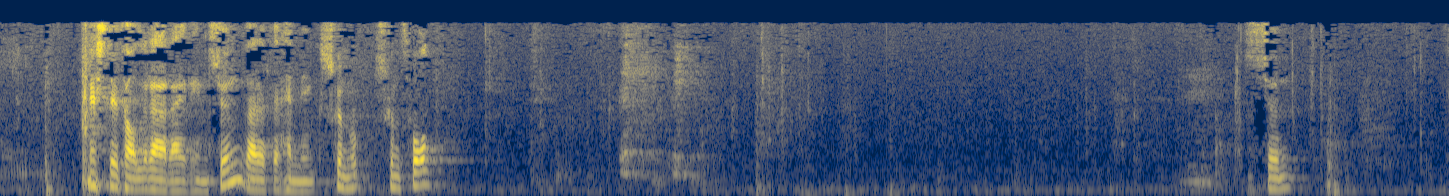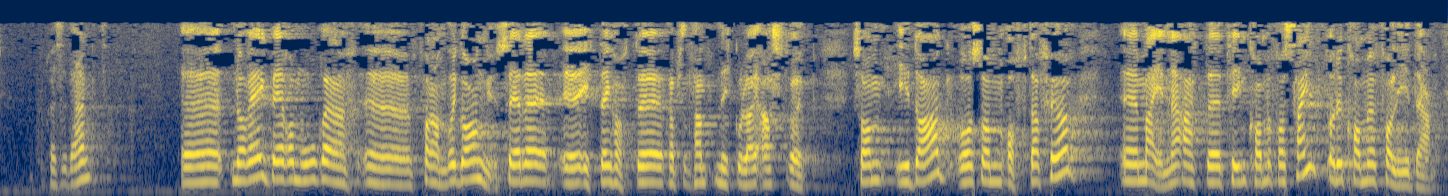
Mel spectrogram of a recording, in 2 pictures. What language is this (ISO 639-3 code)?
nob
